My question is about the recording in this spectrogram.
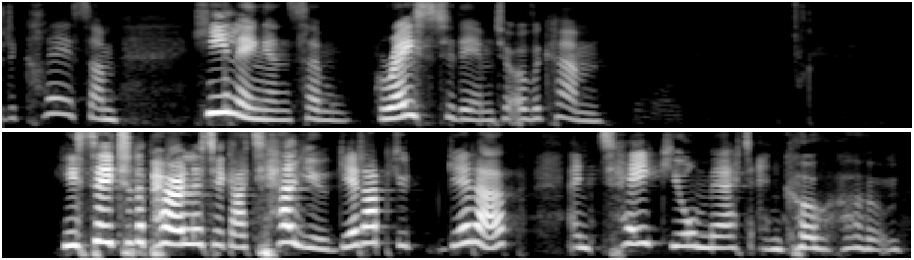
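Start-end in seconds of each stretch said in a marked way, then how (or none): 6.4-12.1 preaching at full force. Acted. Preaching Jesus' command.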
